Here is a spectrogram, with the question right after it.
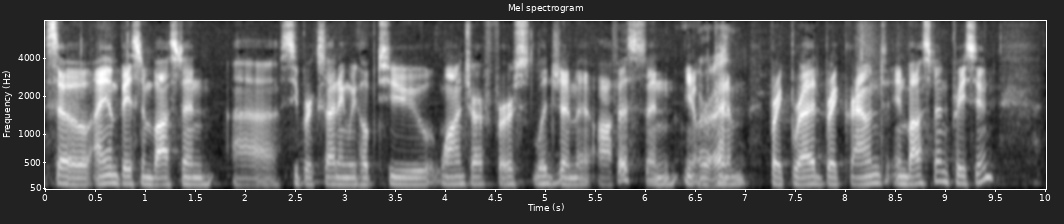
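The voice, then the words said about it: American accent. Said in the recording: “from my accent, you can tell I'm from the US... Yeah, it sounds like it.”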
